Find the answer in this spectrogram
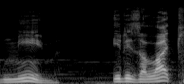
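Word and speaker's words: م: This letter is called mim. It is a light letter. Mim makes a similar sound in English to the letter M in the word moon or the word mouse.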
